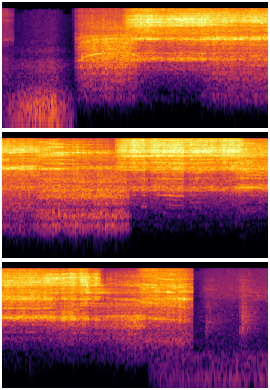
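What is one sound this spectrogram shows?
A circular saw whines as it cuts through board.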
